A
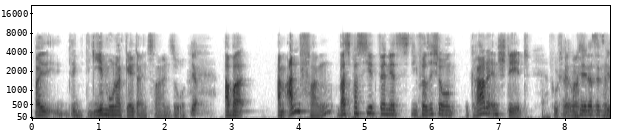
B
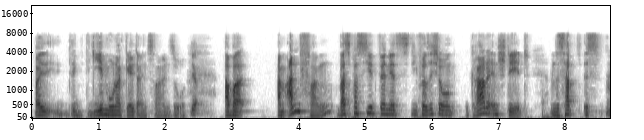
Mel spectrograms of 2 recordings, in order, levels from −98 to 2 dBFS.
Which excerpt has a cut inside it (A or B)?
A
